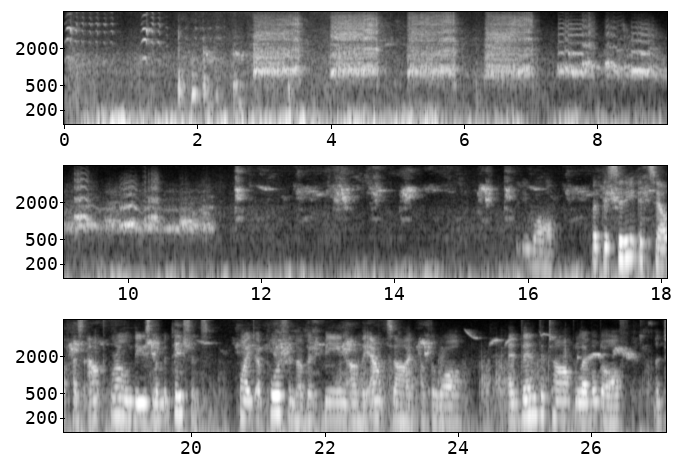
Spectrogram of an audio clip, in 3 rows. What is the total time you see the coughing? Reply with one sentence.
The coughing can be heard for 2 seconds in total.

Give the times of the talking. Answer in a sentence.
You can hear the talking from 15.8 to 24.1 s and from 24.8 to 27.0 s.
